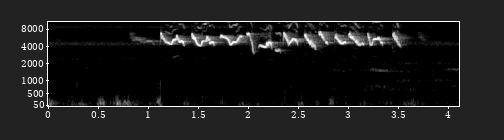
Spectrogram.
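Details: Riverside white-eye on the Kỳ Cùng performs its 'líu' warble: a quick burst of high, thin, tumbling slurred notes for about two and a half seconds, accompanied by dull low thumps and knocking.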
